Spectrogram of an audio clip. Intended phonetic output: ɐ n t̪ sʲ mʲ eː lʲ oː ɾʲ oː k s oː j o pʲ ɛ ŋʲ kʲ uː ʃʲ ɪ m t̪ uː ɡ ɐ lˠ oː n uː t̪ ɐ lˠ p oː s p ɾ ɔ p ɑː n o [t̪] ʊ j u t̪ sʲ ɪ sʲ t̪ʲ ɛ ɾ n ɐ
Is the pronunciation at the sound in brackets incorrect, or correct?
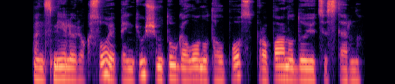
incorrect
